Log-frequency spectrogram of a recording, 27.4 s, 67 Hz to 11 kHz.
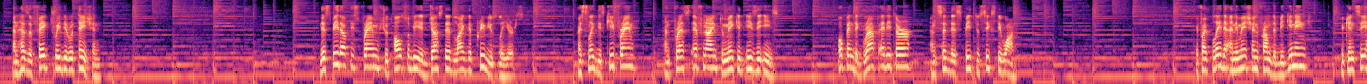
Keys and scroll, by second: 13.5 F9.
